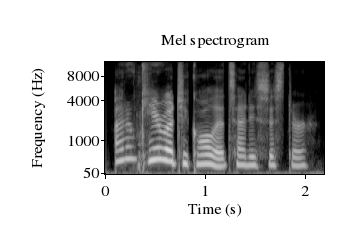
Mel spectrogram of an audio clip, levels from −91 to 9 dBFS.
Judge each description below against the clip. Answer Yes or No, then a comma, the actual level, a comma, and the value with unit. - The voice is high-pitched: Yes, very high, 260 Hz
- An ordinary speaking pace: No, fast, 275 wpm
